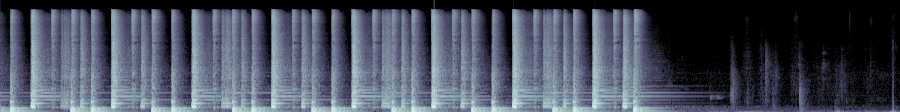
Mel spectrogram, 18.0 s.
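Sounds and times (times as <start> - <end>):
funk drum beat with drags: 0.0 - 13.1.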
